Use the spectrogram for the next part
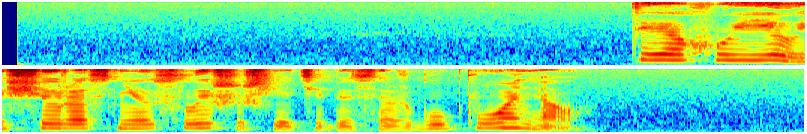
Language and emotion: Russian, neutral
